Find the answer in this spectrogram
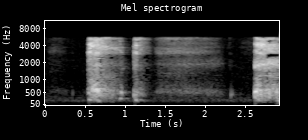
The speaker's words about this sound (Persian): واسه اینکه بچه این منم مثل شما، من کل خونه ما مثل شما الان دارن سرفه میکنن. من نمیدونم چند وقت صبح، که الان دو سه هفته است، فقط صبح که بیدار میشم اینطوری بعد سرفه میکنن.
